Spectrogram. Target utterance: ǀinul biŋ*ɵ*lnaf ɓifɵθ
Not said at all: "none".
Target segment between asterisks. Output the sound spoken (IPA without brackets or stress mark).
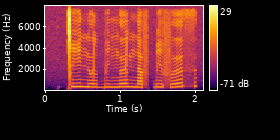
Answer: ɵ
